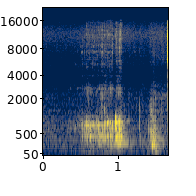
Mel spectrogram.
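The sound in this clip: Sipping of a cheap organic Pinot Noir wine from Trader Joe's: faint, soft slurping mouth sounds in a couple of short bursts, ending with a small sharp click.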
